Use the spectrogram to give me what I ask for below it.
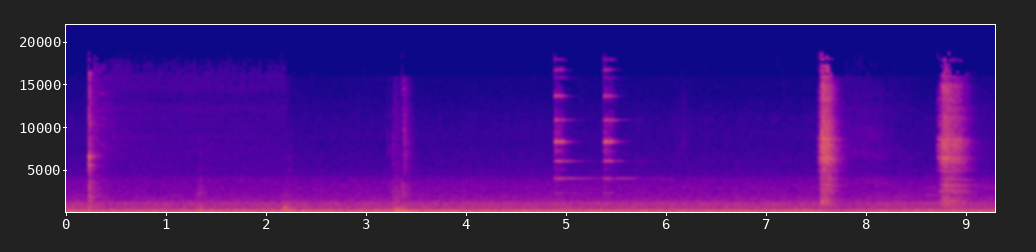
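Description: A train departs with a steady, loud rolling rumble. A few short bursts of hissing air are heard over the rumble.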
